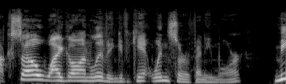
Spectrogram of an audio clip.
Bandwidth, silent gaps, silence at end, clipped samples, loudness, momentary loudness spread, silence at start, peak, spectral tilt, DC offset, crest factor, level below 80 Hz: 15 kHz; none; 0 s; under 0.1%; -20 LUFS; 17 LU; 0 s; -4 dBFS; -3.5 dB/octave; under 0.1%; 18 dB; -62 dBFS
